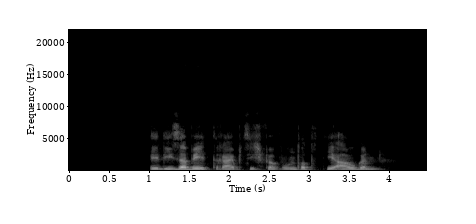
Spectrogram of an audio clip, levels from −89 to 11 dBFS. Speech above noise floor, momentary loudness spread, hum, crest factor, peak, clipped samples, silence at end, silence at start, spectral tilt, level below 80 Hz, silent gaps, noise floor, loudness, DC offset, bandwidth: 49 dB; 13 LU; none; 24 dB; -18 dBFS; under 0.1%; 0.6 s; 1 s; -6.5 dB/octave; -82 dBFS; none; -88 dBFS; -40 LUFS; under 0.1%; 7.6 kHz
